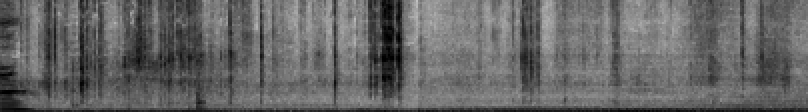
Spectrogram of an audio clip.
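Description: Steady low hum of an idling car heard inside the cabin. Over it come rustling and a series of short clicks as the nylon straps and plastic buckles of a dog booster seat are pulled and fastened around the centre console, mostly in the first half.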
